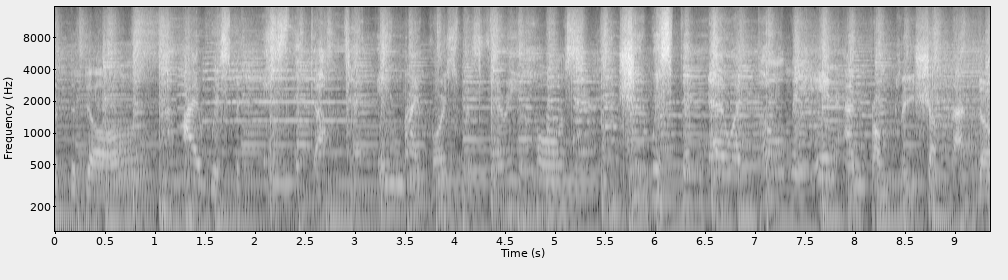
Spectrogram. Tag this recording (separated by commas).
Music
